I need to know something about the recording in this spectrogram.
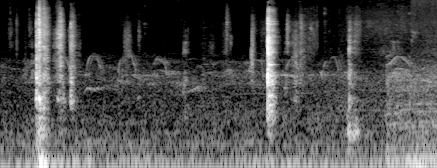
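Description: A cardboard box set down on a shelf with a knock about half a second in, followed by a couple of lighter knocks and, about four seconds in, a sharp click, over faint room tone.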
